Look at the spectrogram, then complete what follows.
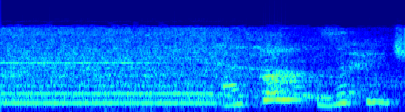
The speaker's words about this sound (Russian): Алиса, выключи пылесос. А, и не хочет выключать. Она меня просто не услышала. Алиса, выключи пылесос.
